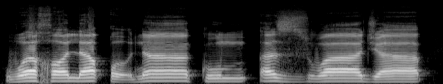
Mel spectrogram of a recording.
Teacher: وَخَلَقَ. So here we've got the kha from the top of the throat, and then we've got the qaf with the bounce, qalqala.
